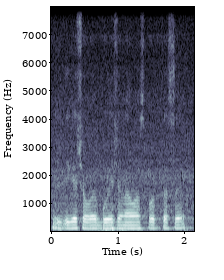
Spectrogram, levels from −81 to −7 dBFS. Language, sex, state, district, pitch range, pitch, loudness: Bengali, male, Tripura, West Tripura, 110-115 Hz, 110 Hz, -15 LUFS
